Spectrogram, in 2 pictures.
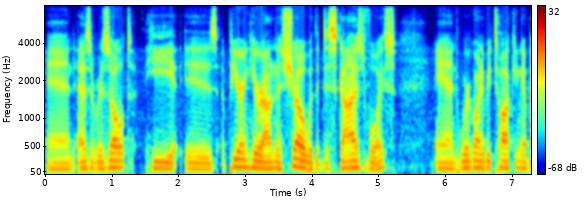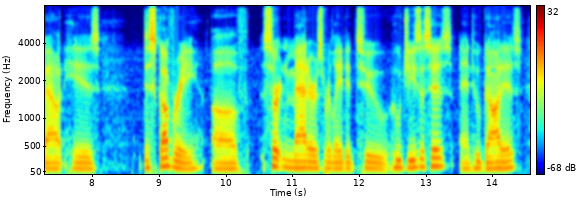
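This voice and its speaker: A man's voice: on the low side, fairly even intonation, a little slow, fairly bright tone, smooth, no echo. A man hosting a show, interviewing a guest in a conversational way. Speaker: radio show host.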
